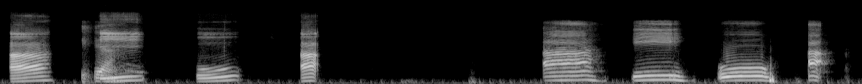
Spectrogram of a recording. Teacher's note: Ya, insya Allah kita akan praktek makhraj al-halq, yaitu tenggorokan. Yang pertama, tenggorokan bagian bawah dahulu, yaitu huruf hamzah.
